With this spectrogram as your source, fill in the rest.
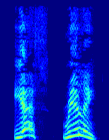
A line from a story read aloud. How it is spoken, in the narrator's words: Peter shouted through the noise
